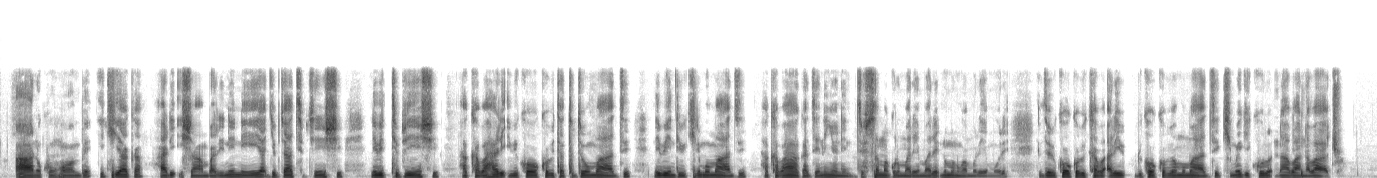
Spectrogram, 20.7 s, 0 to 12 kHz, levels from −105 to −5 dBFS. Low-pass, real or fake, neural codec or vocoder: 7.2 kHz; real; none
